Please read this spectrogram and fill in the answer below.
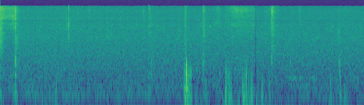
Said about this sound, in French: Il y a du vent, mais bon, c'est bon.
